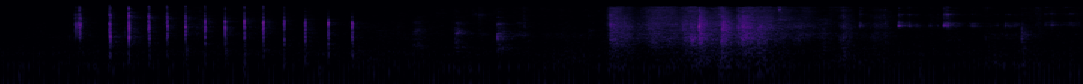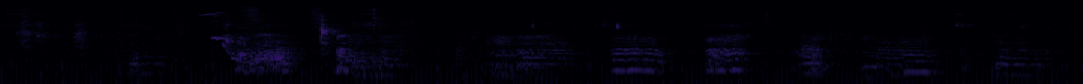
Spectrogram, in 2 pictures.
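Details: Cairn Terrier puppies playing with their mother give high, thin whines and short yips after a run of sharp tapping clicks.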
